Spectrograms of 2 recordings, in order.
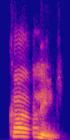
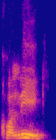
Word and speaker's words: colleague: Changeable, chauffeur, a personal driver, a private driver, cigarette, colleague, not colleague, the way some people pronounce it, colleague, no, colleague. You can see the spelling of colleague.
